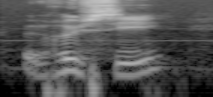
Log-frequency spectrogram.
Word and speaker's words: Russie: Recuerden que las seis finales no suenan, por eso decimos Russie y music.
